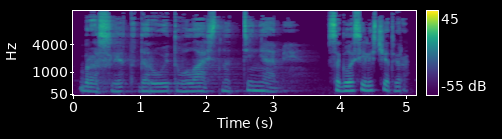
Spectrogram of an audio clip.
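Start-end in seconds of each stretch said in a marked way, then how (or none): 0.1-3.4 slow, low, soft shadow voice; dark whisper behind you. A narrator's reading. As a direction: speak as darkness itself. Shadows answer her. (тёмный шёпот за спиной)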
